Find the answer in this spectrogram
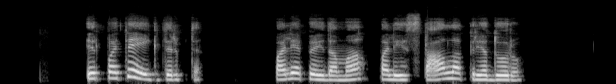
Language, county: Lithuanian, Kaunas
